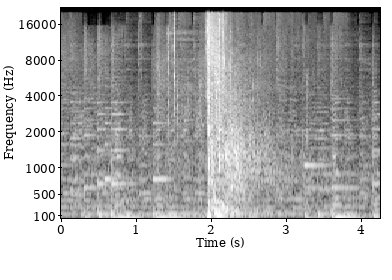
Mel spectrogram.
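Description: Gunfire in The Thaumaturge video game, one sharp loud shot ringing out midway over a busy game soundtrack with low rumbling tones.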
